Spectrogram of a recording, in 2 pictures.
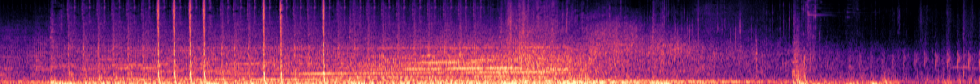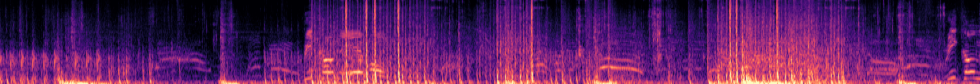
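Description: Aircraft strafing-run gunfire in Call of Duty: WWII, a roaring engine pass giving way to rapid bursts of gunfire and booming explosions, loud and dense, with a game announcer's voice heard amid the battle.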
